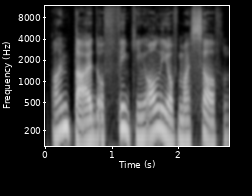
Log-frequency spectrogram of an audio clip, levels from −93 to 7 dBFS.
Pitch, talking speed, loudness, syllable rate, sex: 165 Hz, 150 wpm, -19 LUFS, 4.4 syllables/s, male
